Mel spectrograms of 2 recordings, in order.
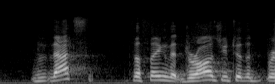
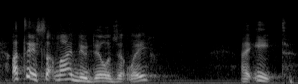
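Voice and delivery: ordinary delivery

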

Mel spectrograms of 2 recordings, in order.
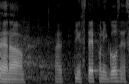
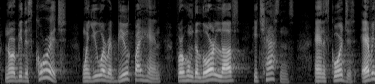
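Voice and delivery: loud, emphatic pulpit reading; forceful, deliberate Bible recitation; scripture reading; 8 dB louder than usual. Acted. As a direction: proclaim the verse with weight on key words. Reads scripture aloud from the pulpit.

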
